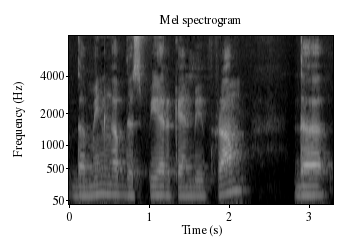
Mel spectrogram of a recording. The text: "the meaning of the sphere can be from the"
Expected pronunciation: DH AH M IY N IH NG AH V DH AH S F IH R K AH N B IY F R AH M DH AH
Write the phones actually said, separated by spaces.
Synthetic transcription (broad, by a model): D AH M IY N IH NG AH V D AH S P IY R K AH N B IY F R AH M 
